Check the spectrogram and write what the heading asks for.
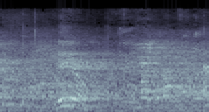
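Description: Children and adults talking and calling out over one another in a reverberant gymnasium, with a single thud about half a second in.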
